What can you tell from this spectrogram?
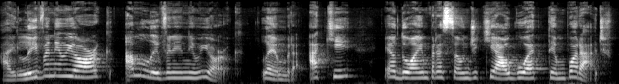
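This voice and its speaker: A Brazilian woman with a fairly high voice gives an online English lesson in Brazilian Portuguese. She explains each point step by step, slowing down to say English phrases clearly so learners can repeat them. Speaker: English teacher.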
